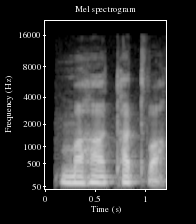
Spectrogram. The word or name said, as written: Mahattattva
